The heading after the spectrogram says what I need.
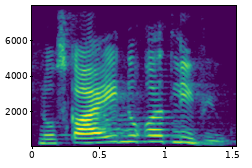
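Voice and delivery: ordinary delivery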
